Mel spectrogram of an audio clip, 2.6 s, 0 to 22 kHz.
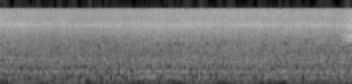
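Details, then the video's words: Honey bees foraging in spring at a hive in Caribou, Nova Scotia, Canada, on 10 May, bringing pollen home; a steady, dense buzzing hum of many bees fills the whole recording. "Honey Bees spring foraging"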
